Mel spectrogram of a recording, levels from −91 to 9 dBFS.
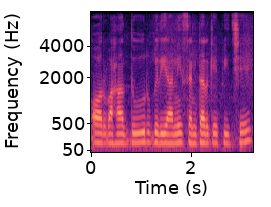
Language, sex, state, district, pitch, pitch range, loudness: Hindi, female, Bihar, West Champaran, 155 Hz, 150-160 Hz, -17 LUFS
